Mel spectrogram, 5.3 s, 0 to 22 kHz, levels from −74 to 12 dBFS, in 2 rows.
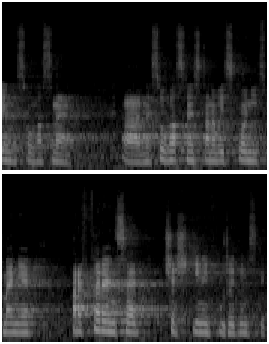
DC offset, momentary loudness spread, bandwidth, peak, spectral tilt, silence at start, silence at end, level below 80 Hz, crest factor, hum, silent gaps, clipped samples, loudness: under 0.1%; 11 LU; 16.5 kHz; -12 dBFS; -4 dB/octave; 0 s; 0 s; -64 dBFS; 22 dB; none; none; under 0.1%; -34 LUFS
